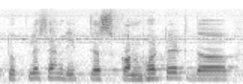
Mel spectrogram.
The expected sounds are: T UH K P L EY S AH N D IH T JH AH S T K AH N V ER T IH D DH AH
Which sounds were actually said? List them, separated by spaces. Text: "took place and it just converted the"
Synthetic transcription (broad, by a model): T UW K P L EY S AH N D IH T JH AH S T K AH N B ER T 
